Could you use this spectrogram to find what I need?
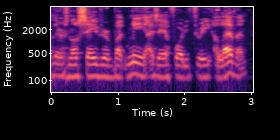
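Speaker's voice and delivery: normal talking voice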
